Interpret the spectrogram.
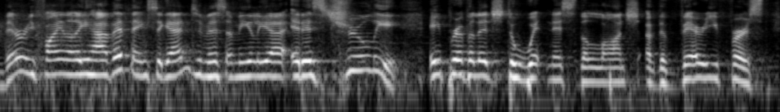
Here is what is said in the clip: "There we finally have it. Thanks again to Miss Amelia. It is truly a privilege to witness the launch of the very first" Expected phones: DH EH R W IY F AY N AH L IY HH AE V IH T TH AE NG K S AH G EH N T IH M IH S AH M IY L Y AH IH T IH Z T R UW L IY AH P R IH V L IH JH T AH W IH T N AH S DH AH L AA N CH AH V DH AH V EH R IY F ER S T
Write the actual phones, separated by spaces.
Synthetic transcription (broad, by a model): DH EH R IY F AY N L IY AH V IH T TH AE NG K S AH G EH N T IH M IH S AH M IY L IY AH IH T IH Z T R UW L IY AH P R IH V L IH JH T AH W IH T N AH S DH AH L AA N CH AH V DH AH V EH R IY F ER S T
